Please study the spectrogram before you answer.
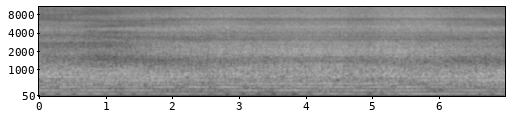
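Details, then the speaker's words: Three-year-old Husqvarna rider mower with a 24 hp Briggs & Stratton V-twin and 48-inch deck, after an oil change and a fix for an oil leak from a loose filter; a steady V-twin drone with no misses or knocks, running properly. "it runs perfectly just like any three-year-old lawnmower should idles down exactly the way it needs to pto works great deck works great"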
